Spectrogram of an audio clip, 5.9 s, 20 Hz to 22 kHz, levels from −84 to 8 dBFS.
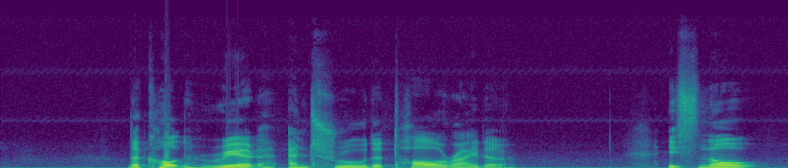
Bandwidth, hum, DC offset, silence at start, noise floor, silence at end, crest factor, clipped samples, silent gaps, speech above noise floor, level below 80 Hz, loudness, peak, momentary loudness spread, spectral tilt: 12.5 kHz; none; under 0.1%; 0.95 s; -41 dBFS; 0.25 s; 16 dB; under 0.1%; none; 27 dB; -40 dBFS; -15 LUFS; 0 dBFS; 10 LU; -6.5 dB/octave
